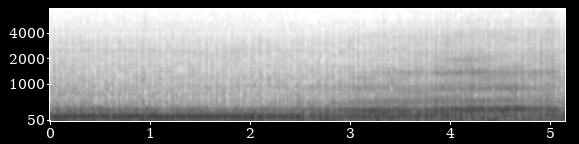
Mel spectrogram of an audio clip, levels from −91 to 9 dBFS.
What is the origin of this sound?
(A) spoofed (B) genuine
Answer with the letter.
A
